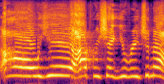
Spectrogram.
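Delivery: bright, eager and loud, pitched well up; thrilled the call came; so happy. Retold or imitated. Man thanking her for calling, delighted and loud. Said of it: "so happy".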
